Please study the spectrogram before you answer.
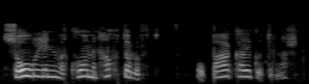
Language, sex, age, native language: Icelandic, male, 11, Icelandic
